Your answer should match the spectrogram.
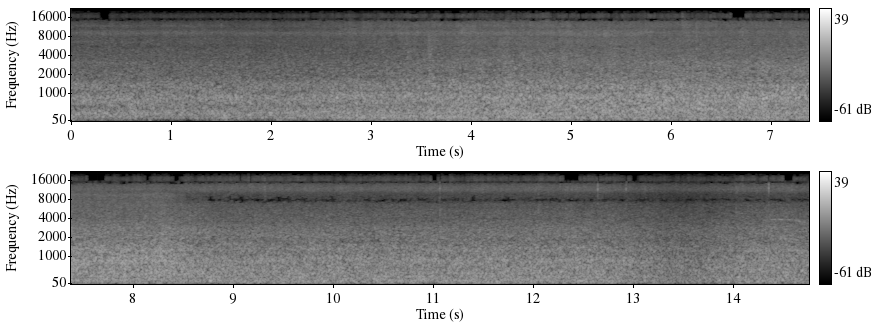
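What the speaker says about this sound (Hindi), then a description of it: "जैसे ही हम घर में आए ना झम बारिश शुरू हो गई" Heavy rain pours steadily outside a home, a dense and constant rushing wash. It stays broad and loud with no voices over it.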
